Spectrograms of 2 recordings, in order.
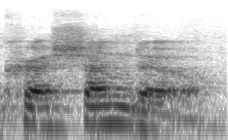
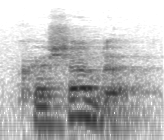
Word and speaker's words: crescendo: r e c crap so uh it's actually pronounced cresendo cresendo so it's what it means is it actually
